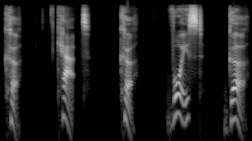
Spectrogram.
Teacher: Push the back of your tongue up to block the air right at the back of your throat.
